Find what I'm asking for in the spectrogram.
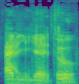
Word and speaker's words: Arigato: C'est, le titre du son, c'est Arigato, qui se prononce Arigato. Parce qu'on se disait, ouais, c'est vachement proche de merci et tout. Et en fait, voilà, le R se prononce L, du coup.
